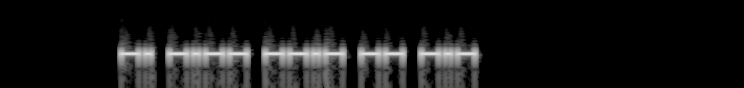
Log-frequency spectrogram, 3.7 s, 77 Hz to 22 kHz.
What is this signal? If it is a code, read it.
Morse code, heard as a keyed tone, about 41 wpm, 700 Hz. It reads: NYQMK
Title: Code Groups - 5 Letters - 40wpm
